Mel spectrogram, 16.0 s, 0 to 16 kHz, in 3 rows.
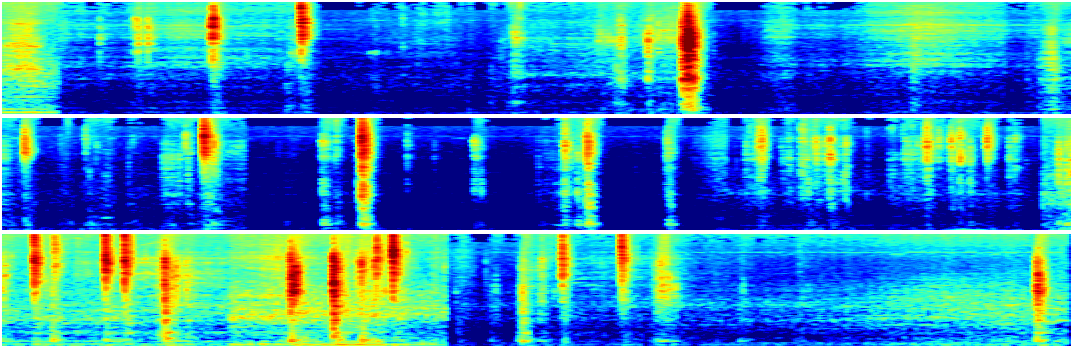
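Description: Small metal M3 nuts and screws clicking and clinking as they are picked up by hand and fitted into a clear acrylic frame, in scattered single clicks. A busier spell of clicks and handling noise comes about two-thirds of the way in.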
